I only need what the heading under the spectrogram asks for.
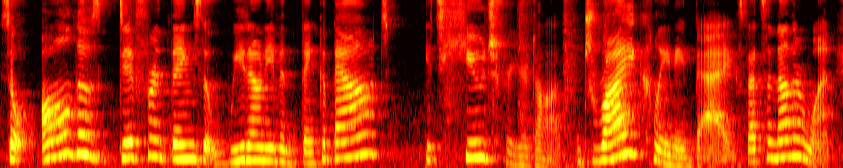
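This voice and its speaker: A woman's voice: a little high, big pitch swings, unhurried, a bit bright. A middle-aged woman, a dog trainer, giving chatty, upbeat training advice to dog owners. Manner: upbeat and chatty, acting out pets' thoughts. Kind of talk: instructional talk to dog owners. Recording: roomy echo, faint hiss.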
